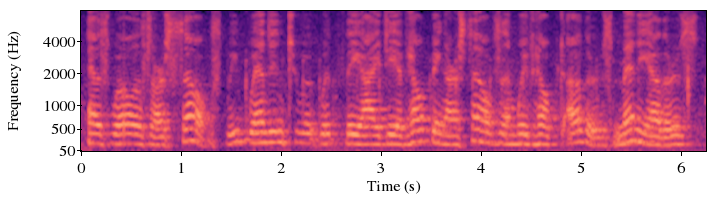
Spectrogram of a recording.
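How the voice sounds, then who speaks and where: An older woman speaks earnestly and without hurry. Her voice sits at a middle pitch, with a faint ambient noise behind her. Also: a little mellow, poor audio. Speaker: customer giving a testimonial. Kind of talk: unscripted testimonial.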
